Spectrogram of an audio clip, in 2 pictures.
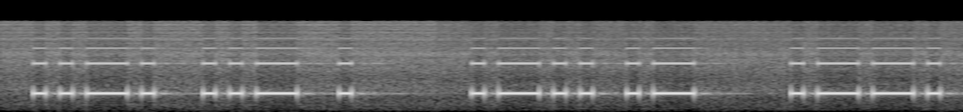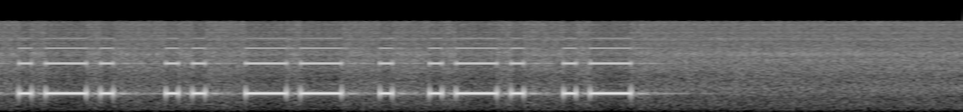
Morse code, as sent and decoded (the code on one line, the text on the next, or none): ..-. ..- . / .-.. .- / .--. .-. .. -- . .-. .-
FUE LA PRIMERA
